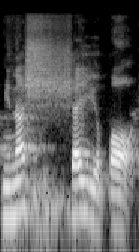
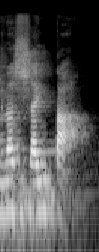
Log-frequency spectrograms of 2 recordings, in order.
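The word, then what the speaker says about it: من الشيطان: Nah, ini di kalimat minasyaiton, ya. Minash itu bukan minas, tapi dibacanya minash, ya. Kemudian di sana itu to bukan ta, jadi minasyaiton bukan minasyaita, tapi minasyaiton, ya, syaiton, ya.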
